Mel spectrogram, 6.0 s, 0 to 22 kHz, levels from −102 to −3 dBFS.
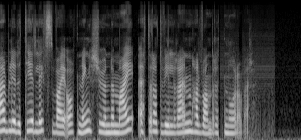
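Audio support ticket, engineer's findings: Computer activity noise, 4.40 s to end, right after "villreinen har". Buzzy chirping pulsing at around 150 Hz, roughly 40 dB below the speech. CPU, GPU or mouse load shifting the shared audio ground. Spectrogram: faint, regularly spaced vertical striations under the speech.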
